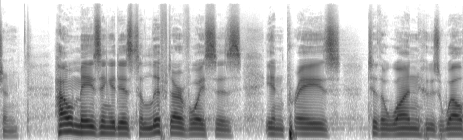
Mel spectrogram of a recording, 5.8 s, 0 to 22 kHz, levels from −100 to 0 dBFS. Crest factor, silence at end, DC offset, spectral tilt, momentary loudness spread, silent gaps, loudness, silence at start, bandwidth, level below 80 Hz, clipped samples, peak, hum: 22 dB; 0 s; under 0.1%; -4.5 dB/octave; 12 LU; none; -22 LUFS; 0 s; 18.5 kHz; -46 dBFS; under 0.1%; 0 dBFS; none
